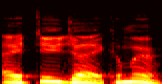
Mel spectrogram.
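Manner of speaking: very loud, high, brash hollered call. Retelling a kid of at least twelve calling out: very deep voice. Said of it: "deep ass voice".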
